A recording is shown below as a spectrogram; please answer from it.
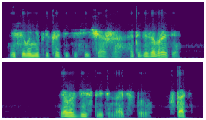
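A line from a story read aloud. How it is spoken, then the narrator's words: Very quiet. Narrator (Russian): Лаврова сказала совсем тихо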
